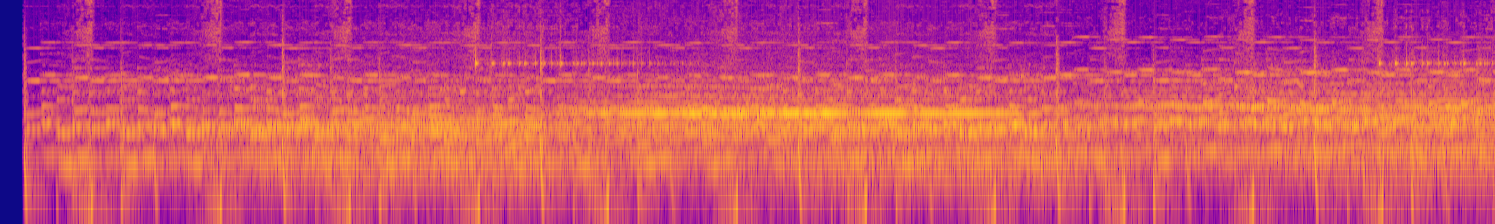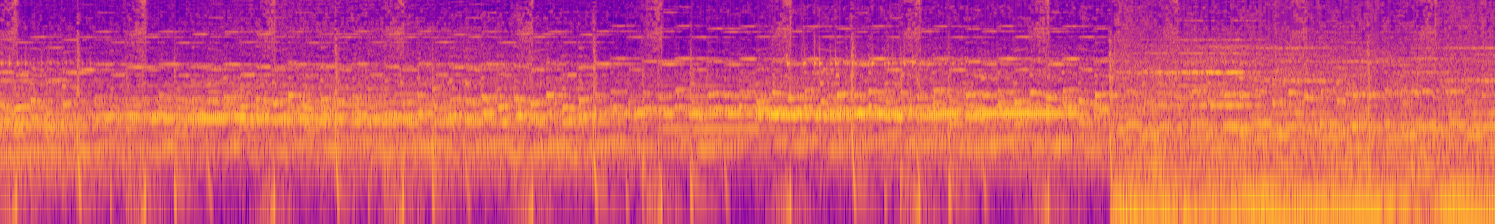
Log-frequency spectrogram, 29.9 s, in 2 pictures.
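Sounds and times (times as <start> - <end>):
ghost house music: 0.3 - 29.8.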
